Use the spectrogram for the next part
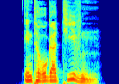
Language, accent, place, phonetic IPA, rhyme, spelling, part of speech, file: German, Germany, Berlin, [ˌɪntɐʁoɡaˈtiːvn̩], -iːvn̩, interrogativen, adjective, De-interrogativen.ogg
- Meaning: inflection of interrogativ: 1. strong genitive masculine/neuter singular 2. weak/mixed genitive/dative all-gender singular 3. strong/weak/mixed accusative masculine singular 4. strong dative plural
